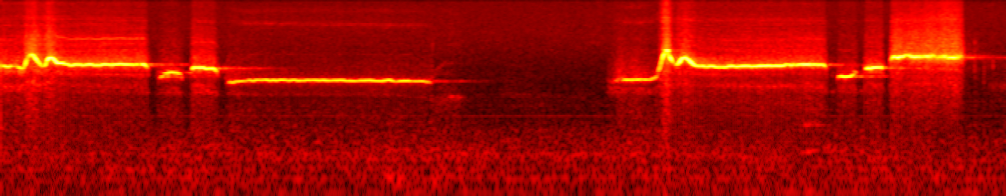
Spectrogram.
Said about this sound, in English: I love Westerns. And I love the whistle.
